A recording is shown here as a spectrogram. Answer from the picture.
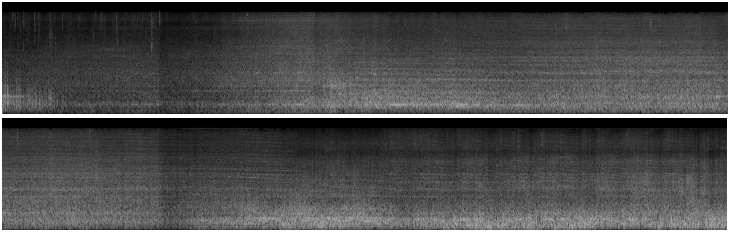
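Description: A freight train of empty oil tank wagons rolling past at close range. Its wheels rumble and clatter over the rails. The sound builds from about four seconds in, dips briefly a little past halfway, then grows louder again.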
